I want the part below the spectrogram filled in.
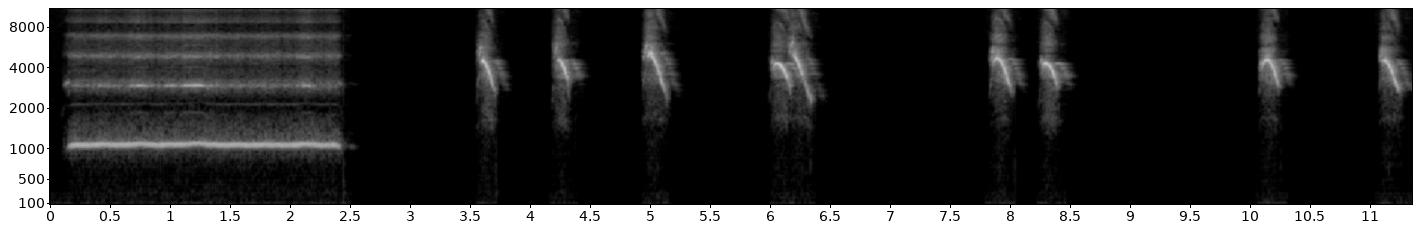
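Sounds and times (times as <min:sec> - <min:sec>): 
sparrow call whistle: 0:00.0 - 0:02.6, 0:03.6 - 0:05.3, 0:06.0 - 0:06.5, 0:07.8 - 0:08.6, 0:10.1 - 0:10.4, 0:11.1 - 0:11.3.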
